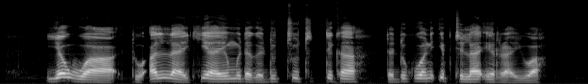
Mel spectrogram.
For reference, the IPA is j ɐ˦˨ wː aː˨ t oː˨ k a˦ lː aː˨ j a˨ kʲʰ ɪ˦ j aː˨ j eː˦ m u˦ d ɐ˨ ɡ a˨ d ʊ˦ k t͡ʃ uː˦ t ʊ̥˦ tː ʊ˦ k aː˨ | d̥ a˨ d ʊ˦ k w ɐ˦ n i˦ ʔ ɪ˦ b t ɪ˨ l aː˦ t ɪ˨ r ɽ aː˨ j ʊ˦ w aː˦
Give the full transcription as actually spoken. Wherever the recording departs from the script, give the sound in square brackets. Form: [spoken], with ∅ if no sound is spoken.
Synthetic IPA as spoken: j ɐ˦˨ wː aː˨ t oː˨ [ʔ] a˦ lː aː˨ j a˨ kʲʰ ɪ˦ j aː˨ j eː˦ m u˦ d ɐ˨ ɡ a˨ d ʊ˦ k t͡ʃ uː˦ t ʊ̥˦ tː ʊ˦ k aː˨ | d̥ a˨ d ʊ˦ k w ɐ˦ n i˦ ʔ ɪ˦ b t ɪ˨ l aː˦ [ʔ] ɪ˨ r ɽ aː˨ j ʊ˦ w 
